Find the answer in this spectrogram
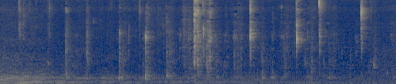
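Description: Close-miked chewing of crisp, unripe green mango: irregular sharp crunches, roughly one or two a second, with a low closed-mouth hum in the first second or so.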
